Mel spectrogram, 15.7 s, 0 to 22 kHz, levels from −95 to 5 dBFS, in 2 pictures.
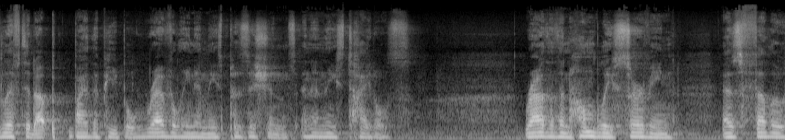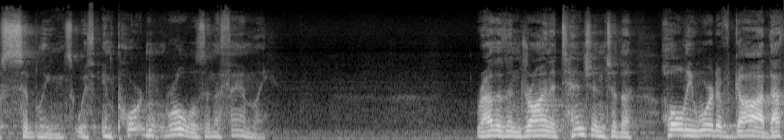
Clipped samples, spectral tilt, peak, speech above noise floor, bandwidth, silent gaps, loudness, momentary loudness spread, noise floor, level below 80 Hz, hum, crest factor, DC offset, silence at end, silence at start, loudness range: under 0.1%; -6.5 dB/octave; -2 dBFS; 27 dB; 16.5 kHz; none; -21 LUFS; 12 LU; -47 dBFS; -46 dBFS; none; 18 dB; under 0.1%; 0 s; 0 s; 8 LU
